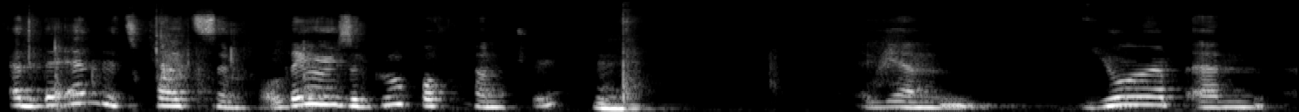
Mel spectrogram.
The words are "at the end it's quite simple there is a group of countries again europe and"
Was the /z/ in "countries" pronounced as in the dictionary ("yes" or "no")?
no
